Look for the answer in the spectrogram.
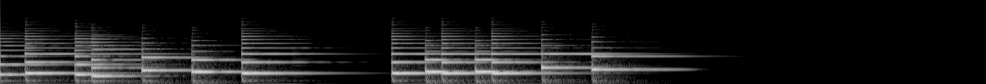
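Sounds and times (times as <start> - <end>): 
melody at 120 BPM: 0.0 - 7.2.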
